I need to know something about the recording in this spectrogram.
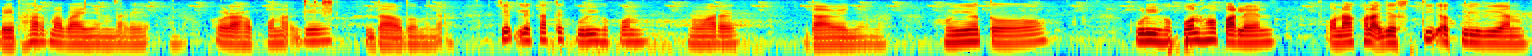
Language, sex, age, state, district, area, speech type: Santali, female, 60+, Odisha, Mayurbhanj, rural, spontaneous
